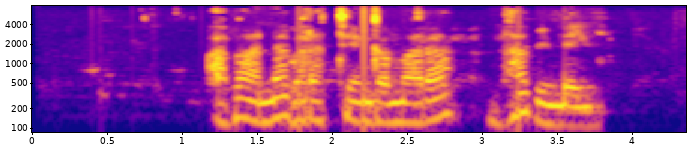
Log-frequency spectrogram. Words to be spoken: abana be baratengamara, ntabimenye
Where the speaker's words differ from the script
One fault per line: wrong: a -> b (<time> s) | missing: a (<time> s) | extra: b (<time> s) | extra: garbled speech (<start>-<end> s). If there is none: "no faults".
missing: be (1.6 s)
